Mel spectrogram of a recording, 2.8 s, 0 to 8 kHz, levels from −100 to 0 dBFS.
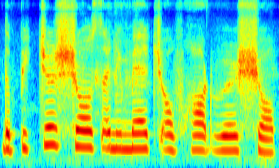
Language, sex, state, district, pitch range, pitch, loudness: English, female, Arunachal Pradesh, Lower Dibang Valley, 220-255 Hz, 240 Hz, -14 LUFS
